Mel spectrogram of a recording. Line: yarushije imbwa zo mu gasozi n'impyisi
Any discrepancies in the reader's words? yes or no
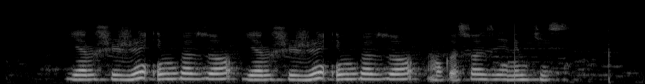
yes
